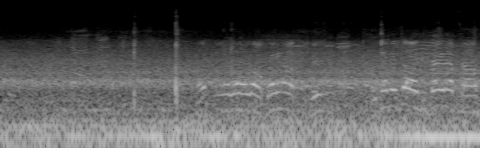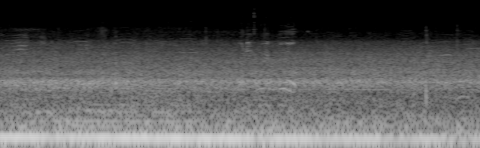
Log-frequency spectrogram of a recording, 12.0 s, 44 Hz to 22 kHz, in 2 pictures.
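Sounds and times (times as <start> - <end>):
low outdoor rumble: 0.0 - 12.0
faint voices: 0.5 - 12.0.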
